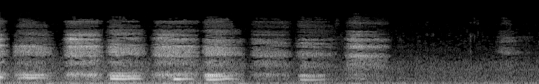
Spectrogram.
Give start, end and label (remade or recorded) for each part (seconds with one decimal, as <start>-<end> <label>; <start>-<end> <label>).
0.0-0.4 remade; 0.4-3.6 recorded; 3.6-4.1 remade; 4.1-5.4 recorded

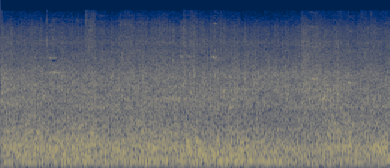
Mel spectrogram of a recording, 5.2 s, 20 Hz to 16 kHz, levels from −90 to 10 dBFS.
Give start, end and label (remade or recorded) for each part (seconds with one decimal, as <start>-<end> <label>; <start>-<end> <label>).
0.0-1.0 remade; 1.0-4.2 recorded; 4.2-5.2 remade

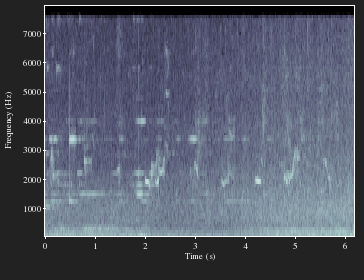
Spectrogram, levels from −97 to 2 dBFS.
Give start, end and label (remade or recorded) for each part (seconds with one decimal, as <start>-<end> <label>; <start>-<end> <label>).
0.0-0.9 remade; 0.9-4.6 recorded; 4.6-6.2 remade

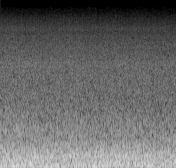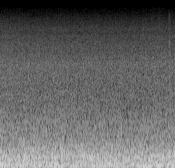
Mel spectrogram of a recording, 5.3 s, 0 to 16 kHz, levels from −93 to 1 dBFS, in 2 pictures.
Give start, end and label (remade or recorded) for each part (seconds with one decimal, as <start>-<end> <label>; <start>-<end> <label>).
0.0-2.7 remade; 2.7-3.4 recorded; 3.4-5.3 remade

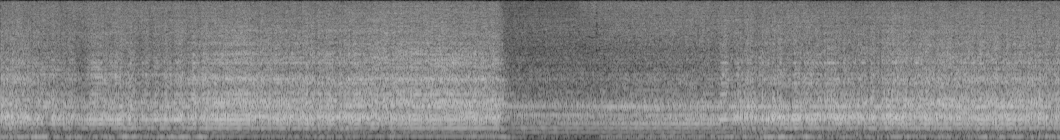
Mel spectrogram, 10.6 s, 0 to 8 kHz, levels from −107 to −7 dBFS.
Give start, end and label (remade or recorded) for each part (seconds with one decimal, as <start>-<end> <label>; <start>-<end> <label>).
0.0-8.3 recorded; 8.3-10.6 remade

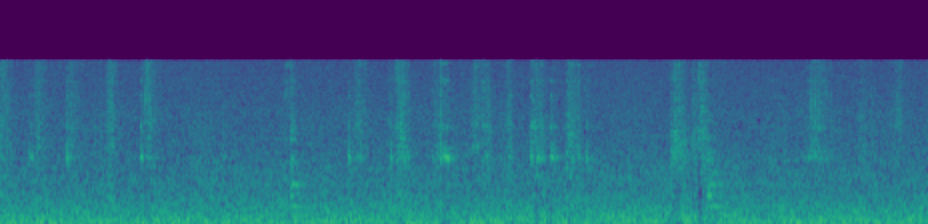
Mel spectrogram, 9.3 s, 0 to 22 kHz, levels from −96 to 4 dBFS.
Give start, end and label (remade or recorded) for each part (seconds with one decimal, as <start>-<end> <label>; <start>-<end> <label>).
0.0-1.1 recorded; 1.1-2.3 remade; 2.3-9.3 recorded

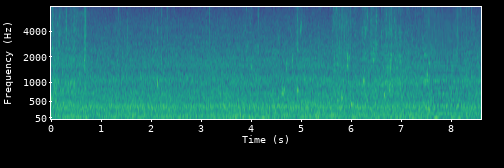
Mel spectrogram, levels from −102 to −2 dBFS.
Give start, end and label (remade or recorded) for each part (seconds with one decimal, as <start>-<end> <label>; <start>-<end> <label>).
0.0-7.5 recorded; 7.5-8.2 remade; 8.2-8.6 recorded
